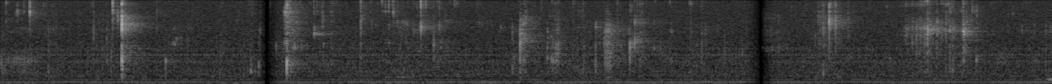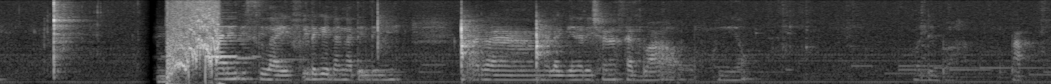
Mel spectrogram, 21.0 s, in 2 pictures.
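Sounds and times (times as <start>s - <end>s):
wet chewing sounds: 0.0s - 12.0s
low steady hum: 0.0s - 21.0s.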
